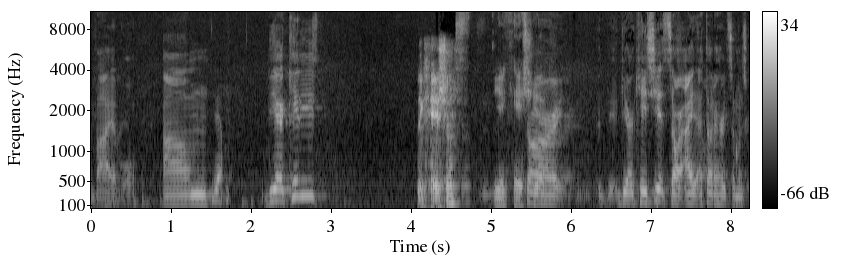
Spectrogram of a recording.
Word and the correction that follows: The Acacia Strain: Did I pronounce that wrong? – The Acacia Strain. Yes. You're good. – The Acacia Strain.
